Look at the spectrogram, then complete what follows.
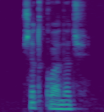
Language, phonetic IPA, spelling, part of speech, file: Polish, [pʃɛtˈkwadat͡ɕ], przedkładać, verb, LL-Q809 (pol)-przedkładać.wav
